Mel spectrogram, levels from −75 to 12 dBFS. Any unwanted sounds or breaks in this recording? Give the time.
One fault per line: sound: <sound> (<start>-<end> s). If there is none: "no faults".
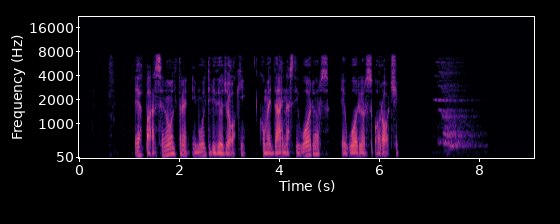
sound: squeak (7.1-8.2 s)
